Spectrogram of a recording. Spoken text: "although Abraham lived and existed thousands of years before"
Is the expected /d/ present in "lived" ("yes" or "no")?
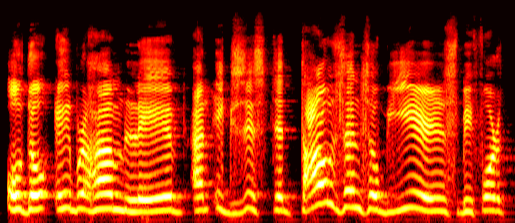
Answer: yes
